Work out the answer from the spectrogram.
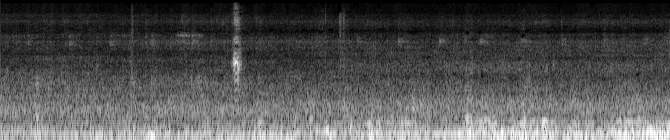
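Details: Only low wind rumble and engine-like noise, with a brief click, and no animal voice.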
